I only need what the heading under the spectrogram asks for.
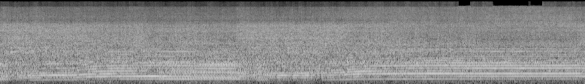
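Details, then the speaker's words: Cheap two-stroke string trimmer: a high, steady scream that holds clean at full throttle with only slight dips. Runs strong at the top end; only the trimmer head needs fixing. "Seems good running wise. I just need, just need to fix the head on it."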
